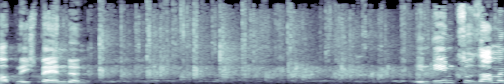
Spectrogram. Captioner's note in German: Beifall AfD - Zurufe CDU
